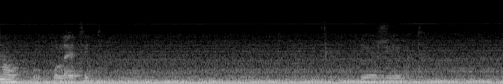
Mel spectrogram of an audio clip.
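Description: A young man speaks briefly and calmly, close to a microphone.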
